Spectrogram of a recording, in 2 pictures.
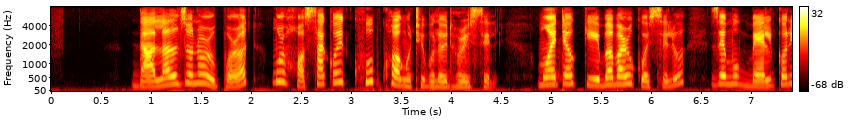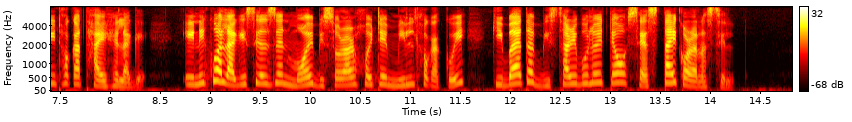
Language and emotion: Assamese, angry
